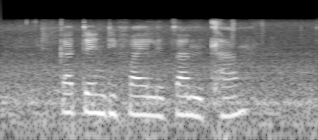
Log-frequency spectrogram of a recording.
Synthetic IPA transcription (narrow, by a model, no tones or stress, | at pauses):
kʼatʼeŋ̩difaɪlɪt͡sʼan̩ːt͡ɬʰa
